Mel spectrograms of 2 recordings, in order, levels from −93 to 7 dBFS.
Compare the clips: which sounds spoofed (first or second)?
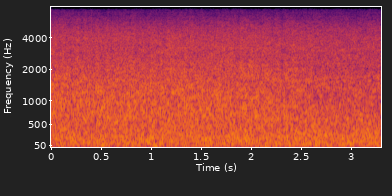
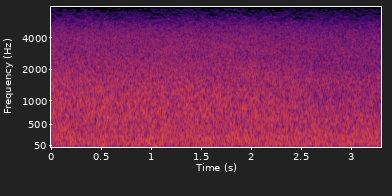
first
